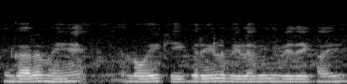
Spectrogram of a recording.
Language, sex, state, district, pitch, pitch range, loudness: Hindi, male, Haryana, Charkhi Dadri, 135 Hz, 130-140 Hz, -17 LUFS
